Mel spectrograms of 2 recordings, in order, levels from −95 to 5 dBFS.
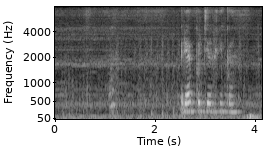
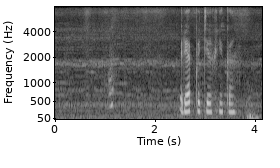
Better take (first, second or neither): second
